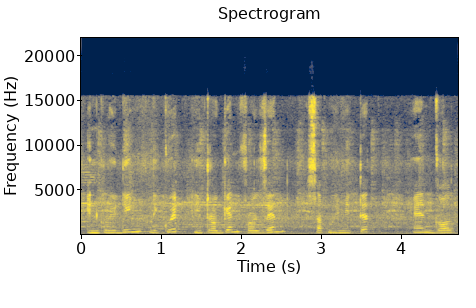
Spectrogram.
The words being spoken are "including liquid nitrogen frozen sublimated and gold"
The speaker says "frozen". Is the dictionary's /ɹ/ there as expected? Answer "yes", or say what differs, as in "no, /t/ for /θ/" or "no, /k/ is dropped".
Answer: no, /ɹ/ is dropped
